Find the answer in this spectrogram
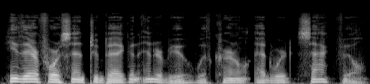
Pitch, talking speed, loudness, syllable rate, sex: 95 Hz, 180 wpm, -19 LUFS, 6.0 syllables/s, male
